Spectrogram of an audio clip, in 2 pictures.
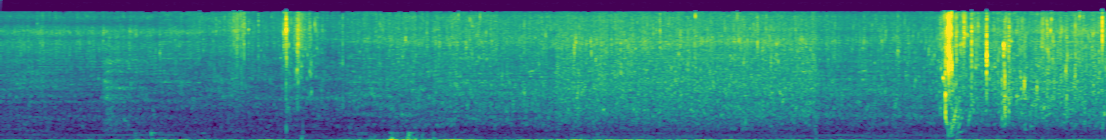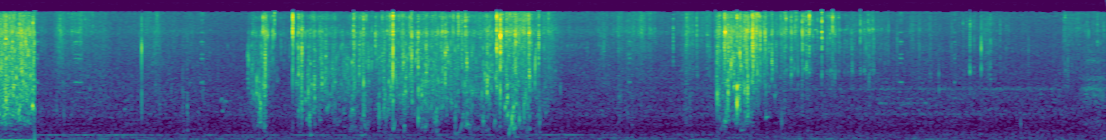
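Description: Shallow stream water running over stones, loud and close for about the first half, then dropping suddenly to a much quieter, steady flow with a few scattered clicks.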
